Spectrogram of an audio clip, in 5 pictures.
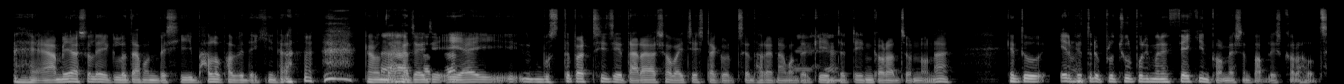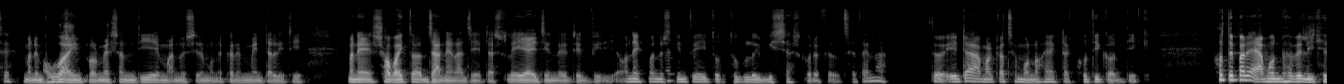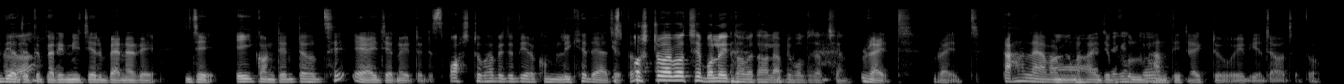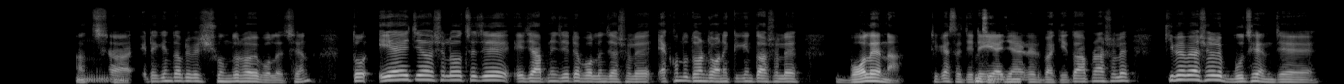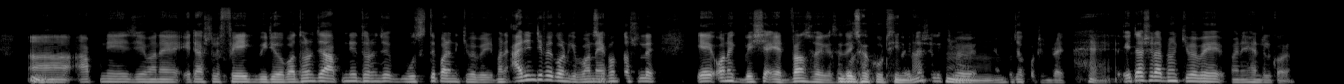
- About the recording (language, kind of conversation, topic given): Bengali, podcast, সামাজিক মাধ্যম ব্যবহার করতে গিয়ে মনোযোগ নষ্ট হওয়া থেকে নিজেকে কীভাবে সামলান?
- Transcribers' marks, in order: scoff; in English: "এন্টারটেইন"; in English: "ফেক ইনফরমেশন পাবলিশ"; in English: "মেন্টালিটি"; chuckle; in English: "আইডেন্টিফাই"; in English: "অ্যাডভান্স"; in English: "হ্যান্ডেল"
